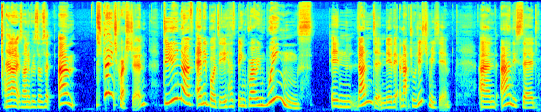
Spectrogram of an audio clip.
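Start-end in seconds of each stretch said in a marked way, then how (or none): 1.2-9.0 put-on high, eager kid voice; boys' voice. Alexander and Christopher offering to call Andy, high. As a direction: play the boys, pitched up.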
